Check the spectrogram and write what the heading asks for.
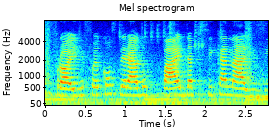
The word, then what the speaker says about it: Freud: em fre não gente não é fre o nome dele é Freud porque se escreve FR mas o nome dele se diz se pronuncia Freud Ok essa é uma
